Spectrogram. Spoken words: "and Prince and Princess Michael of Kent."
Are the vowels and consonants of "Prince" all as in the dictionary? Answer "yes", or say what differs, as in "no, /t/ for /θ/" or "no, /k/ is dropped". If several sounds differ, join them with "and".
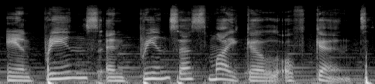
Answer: yes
